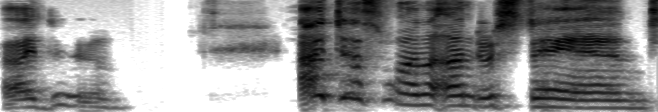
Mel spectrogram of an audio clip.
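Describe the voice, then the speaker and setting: Against a quiet background, a woman speaks in a normal speaking voice. Her pitch is fairly high and her pace fairly slow. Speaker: podcast co-host. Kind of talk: casual chat. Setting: video call.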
